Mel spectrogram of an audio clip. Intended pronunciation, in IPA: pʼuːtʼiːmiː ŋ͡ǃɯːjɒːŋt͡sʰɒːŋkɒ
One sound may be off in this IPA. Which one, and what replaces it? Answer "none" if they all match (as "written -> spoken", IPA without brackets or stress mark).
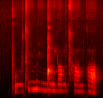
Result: none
